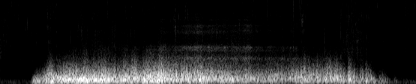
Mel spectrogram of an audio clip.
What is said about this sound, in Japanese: ほら、触手の吐息感じるでしょう。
